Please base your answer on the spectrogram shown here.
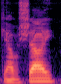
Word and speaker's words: Yahawah: Yahawah Bahashem Hamashi Malak Yahawah. Yahweh who the world innately calls God Jehovah Yahweh and and every other false incor incorrect pronunciation. But the true name of the heavenly father is Yahawah.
